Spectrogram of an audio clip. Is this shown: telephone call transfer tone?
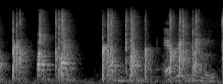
no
